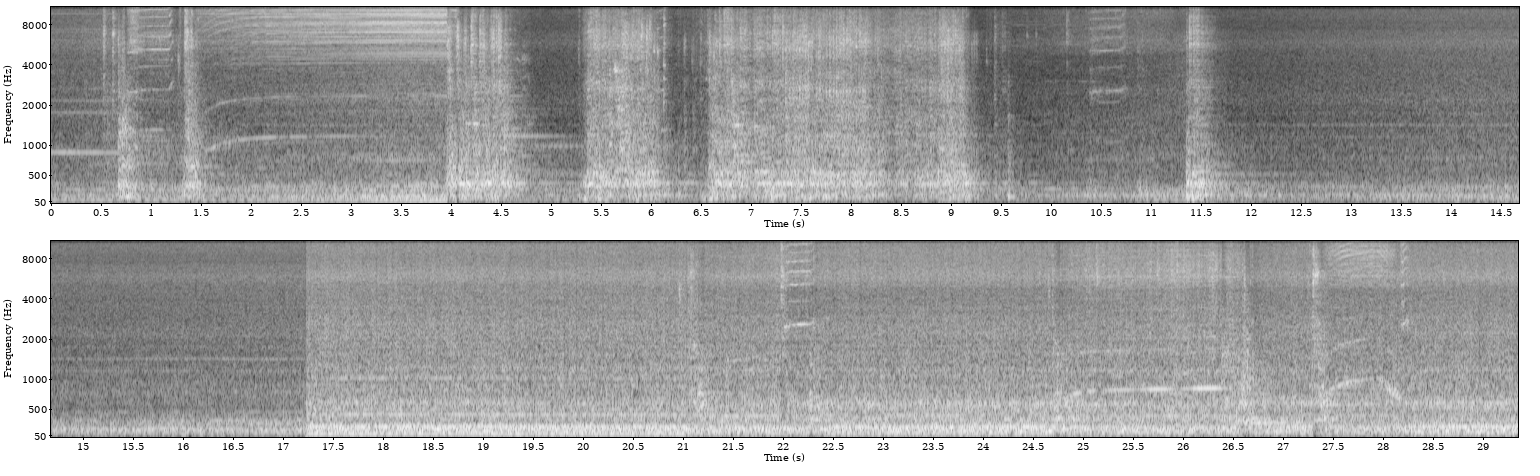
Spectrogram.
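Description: Western Wideout plow's electric-hydraulic pump running in separate bursts of a second or two as the wings and blade move, then running steadily from about halfway on. The truck's engine runs underneath throughout.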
